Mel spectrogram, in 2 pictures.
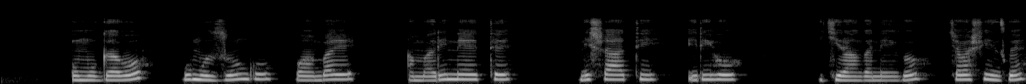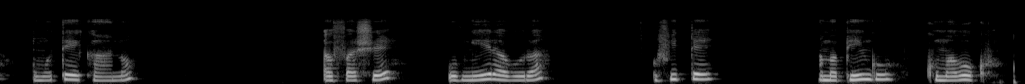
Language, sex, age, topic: Kinyarwanda, female, 18-24, government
